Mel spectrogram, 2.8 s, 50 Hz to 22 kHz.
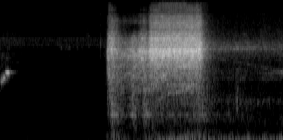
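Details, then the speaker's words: Mercedes W126 300SEL, about 130,000 km, good compression, cold start at 40 degrees after fuel distributor rebuild and fuel pump, filter and accumulator replacement: catches at once with brief flare, settles to smooth even idle around 800 rpm; healthy cold start. "这一点就着了，转速目前看到是800多。看冷车提速也OK。引擎运转非常顺畅。"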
